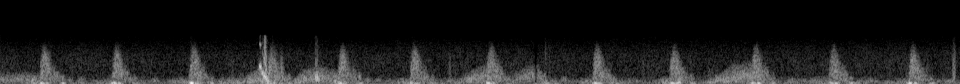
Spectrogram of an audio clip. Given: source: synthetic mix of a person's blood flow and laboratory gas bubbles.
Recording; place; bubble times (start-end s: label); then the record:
Doppler ultrasound of blood flow; subclavian vein
2.56-2.73 s: bubbles
3.13-3.22 s: bubbles
From the record:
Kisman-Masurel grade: 112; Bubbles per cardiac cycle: 1 to 2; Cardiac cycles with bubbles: 1 to 10%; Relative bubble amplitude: moderate (0.250 to 0.450); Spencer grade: 1 (occasional bubble signal discernible with the cardiac motion signal, with majority of cardiac periods free of bubbles); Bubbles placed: anywhere in the cardiac cycle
